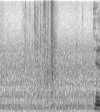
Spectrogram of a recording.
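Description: Paper pages of a Bible rustling as they are leafed through: a few soft, short rustles about half a second to a second in, over a low steady hum.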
